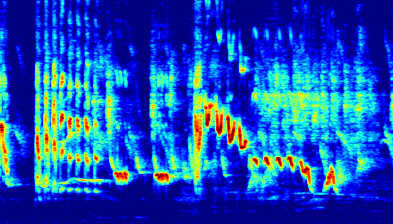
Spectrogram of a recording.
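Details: Greater green leafbird delivering an energetic song: a burst of harsh, rattling chirps, two drawn-out whistles, then a rapid run of high twittering and repeated short warbled notes; background quiet.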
